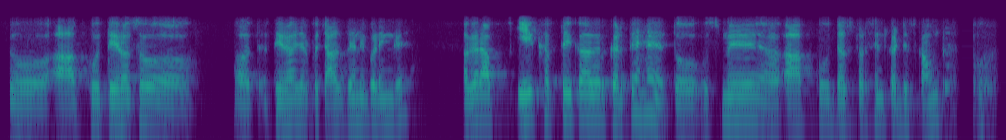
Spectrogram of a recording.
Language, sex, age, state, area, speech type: Urdu, male, 18-30, Uttar Pradesh, urban, conversation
